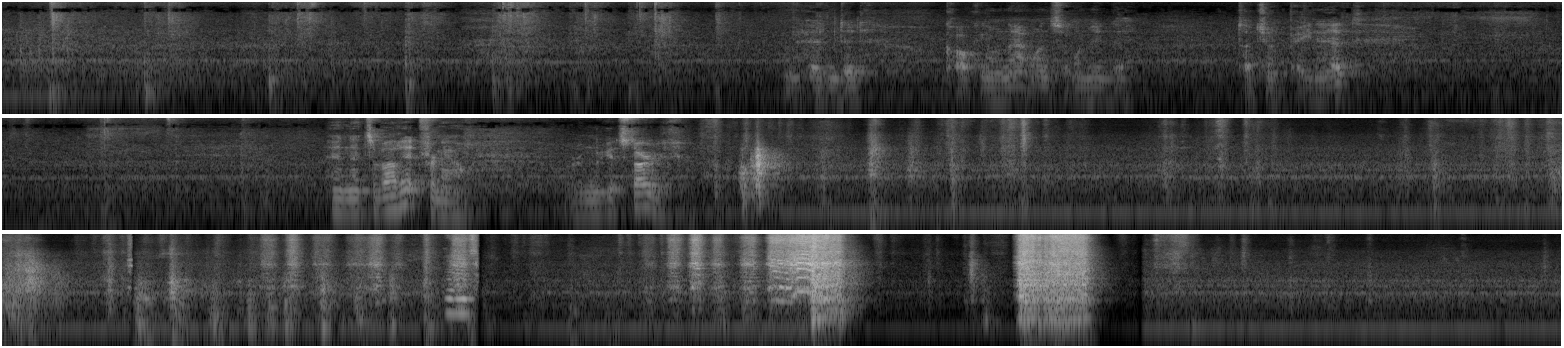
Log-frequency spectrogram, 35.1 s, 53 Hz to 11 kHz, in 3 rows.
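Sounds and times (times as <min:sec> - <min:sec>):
loud rasping scrapes: 0:25.2 - 0:27.0, 0:28.2 - 0:29.9, 0:31.0 - 0:31.7.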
